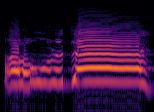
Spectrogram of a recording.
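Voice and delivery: put-on high, loud, slow wailing little boy; crying child. Boy crying to his mom about death, high wailing sob. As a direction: wail it like a scared five-year-old. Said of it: "I'm in the bedroom crying".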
